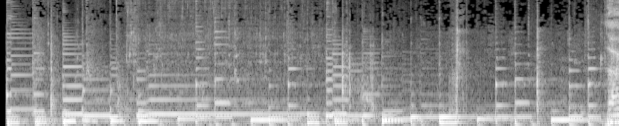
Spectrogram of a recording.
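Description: Background music: the instrumental intro of a song, a quick run of pitched notes.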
